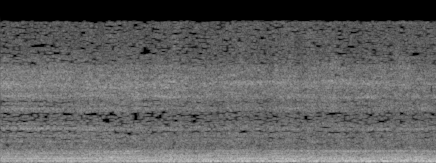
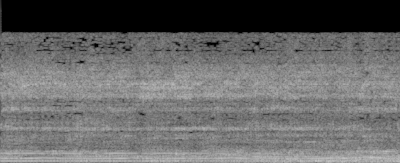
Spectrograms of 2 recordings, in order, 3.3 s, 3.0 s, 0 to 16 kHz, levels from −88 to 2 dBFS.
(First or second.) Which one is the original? first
